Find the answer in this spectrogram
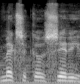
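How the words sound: Mexico is pronounced with English sounds. The speaker calls it wrong.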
